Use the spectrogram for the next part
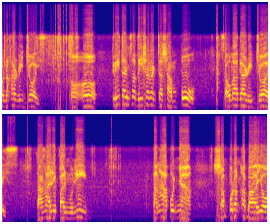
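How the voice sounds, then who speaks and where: A man's voice: high voice, noisy background. A young man vlogging casually, teasing his friends playfully with frequent giggles. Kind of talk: casual vlog chat.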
